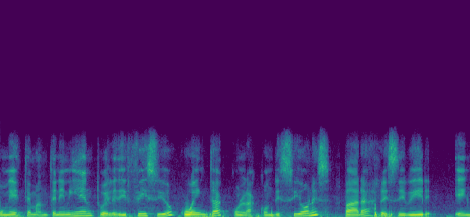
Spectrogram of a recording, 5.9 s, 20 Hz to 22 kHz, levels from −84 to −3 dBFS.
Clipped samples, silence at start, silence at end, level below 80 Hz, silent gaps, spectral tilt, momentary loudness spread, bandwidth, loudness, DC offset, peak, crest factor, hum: under 0.1%; 0 s; 0 s; -50 dBFS; none; -5.5 dB/octave; 7 LU; 8.8 kHz; -21 LUFS; under 0.1%; -4 dBFS; 18 dB; none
